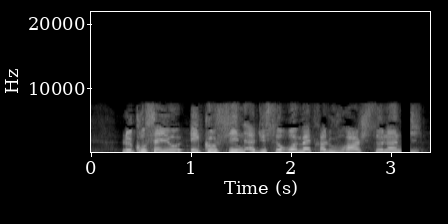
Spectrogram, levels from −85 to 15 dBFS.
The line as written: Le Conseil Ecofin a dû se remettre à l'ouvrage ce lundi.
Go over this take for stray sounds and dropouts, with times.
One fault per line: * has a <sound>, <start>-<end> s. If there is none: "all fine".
* has a dropout, 3.1-3.2 s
